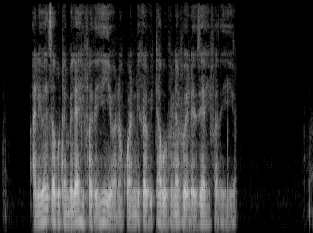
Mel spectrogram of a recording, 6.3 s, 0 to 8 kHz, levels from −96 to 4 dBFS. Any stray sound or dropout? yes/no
no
